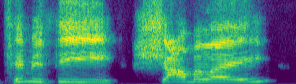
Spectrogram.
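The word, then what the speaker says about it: Timothée Chalamet: Josh Brolin, Timothy Chalamet.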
